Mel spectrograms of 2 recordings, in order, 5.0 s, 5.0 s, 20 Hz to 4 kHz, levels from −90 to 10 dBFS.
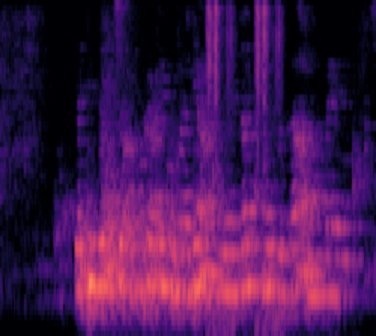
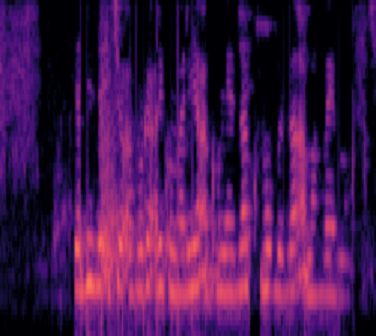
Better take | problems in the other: second | background sound (Rattle (instrument)); 16 dB below the speech // room echo; dies away in 0.8 s

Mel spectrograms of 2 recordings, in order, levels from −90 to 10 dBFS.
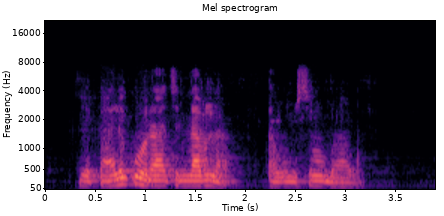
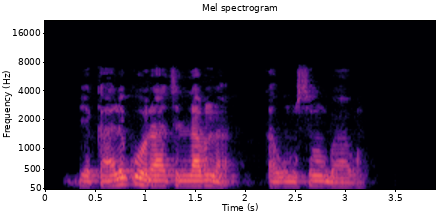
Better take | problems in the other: second | noise reduction (neural separator model SepFormer DNS4)

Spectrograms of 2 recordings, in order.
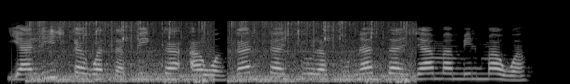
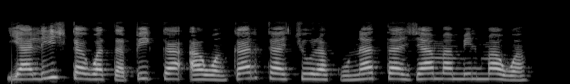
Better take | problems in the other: second | background sound (Wind); 2 dB below the speech

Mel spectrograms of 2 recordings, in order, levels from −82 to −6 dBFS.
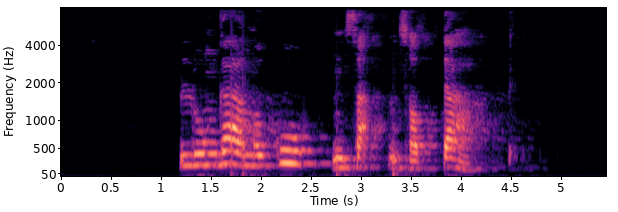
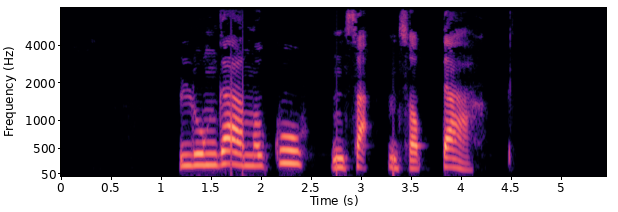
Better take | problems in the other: second | room echo; dies away in 0.7 s

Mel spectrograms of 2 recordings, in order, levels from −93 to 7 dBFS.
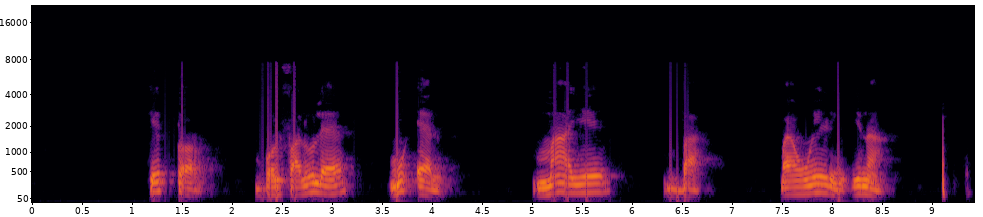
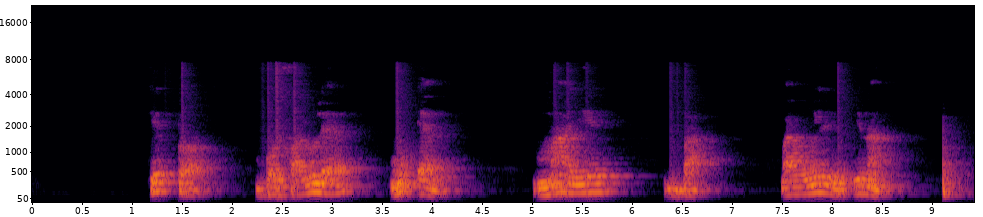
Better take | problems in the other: first | room echo; dies away in 0.5 s

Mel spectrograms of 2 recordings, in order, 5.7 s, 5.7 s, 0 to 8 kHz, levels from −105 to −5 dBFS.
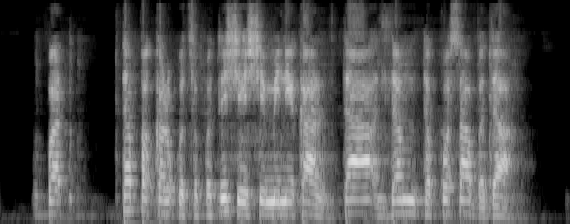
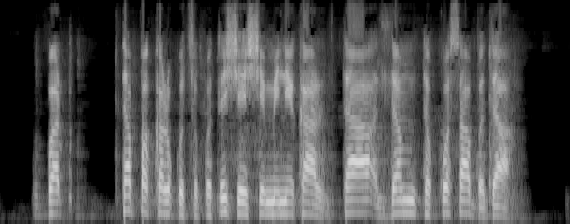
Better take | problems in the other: second | room echo; dies away in 0.2 s

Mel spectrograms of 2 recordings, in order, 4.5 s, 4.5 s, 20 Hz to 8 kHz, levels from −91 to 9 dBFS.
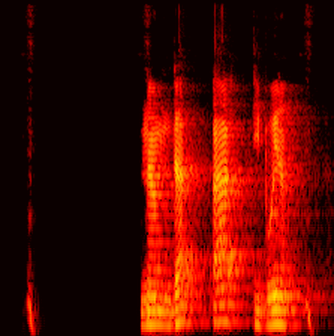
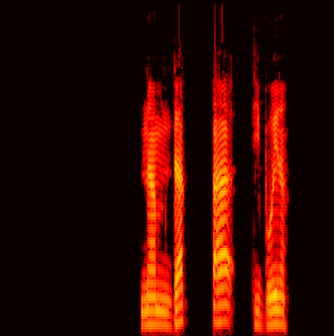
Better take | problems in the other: second | background sound (Whoosh, swoosh, swish); 17 dB below the speech // room echo; dies away in 0.8 s

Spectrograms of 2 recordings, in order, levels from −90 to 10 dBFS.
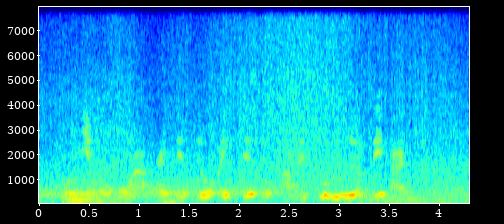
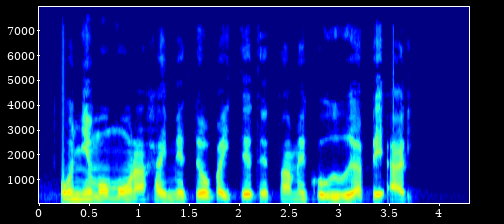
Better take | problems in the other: second | background sound (Aircraft); 6 dB below the speech // room echo; dies away in 0.2 s

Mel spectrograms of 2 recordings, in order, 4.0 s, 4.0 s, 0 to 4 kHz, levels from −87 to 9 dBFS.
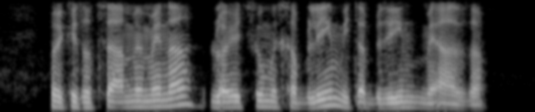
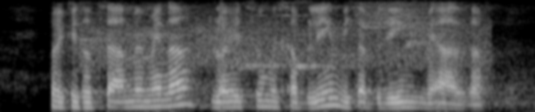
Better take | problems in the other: first | background sound (Bird); 14 dB below the speech // room echo; dies away in 1.4 s

